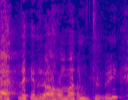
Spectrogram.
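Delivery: put-on loud, high laughing greeting of an old friend; happy shout on spotting a college friend; delighted surprise. Meets old college friend suddenly.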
